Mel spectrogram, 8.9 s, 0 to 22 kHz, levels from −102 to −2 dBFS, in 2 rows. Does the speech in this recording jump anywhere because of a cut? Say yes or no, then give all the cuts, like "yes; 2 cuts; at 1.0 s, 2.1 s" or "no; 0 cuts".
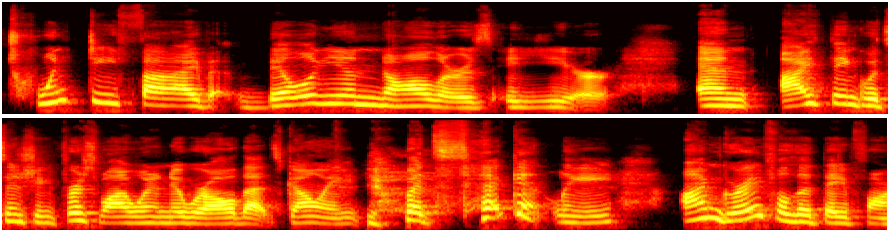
no; 0 cuts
